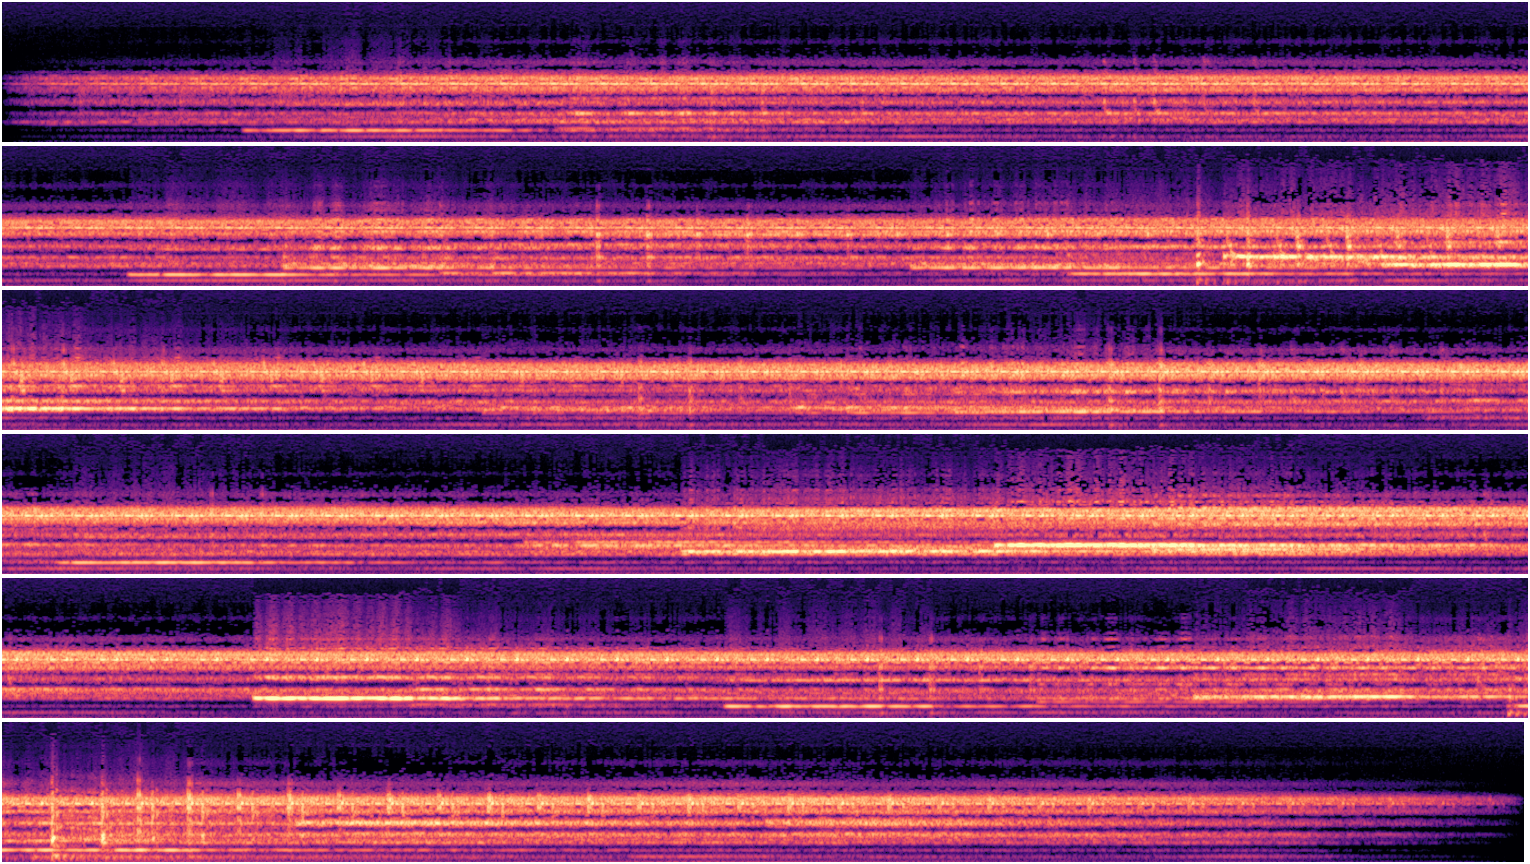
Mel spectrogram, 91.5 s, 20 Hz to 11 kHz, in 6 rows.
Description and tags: ERH p1.2o2bb12 14 alien sounds floating-fortress-rwrk
remix of "p1.2o2bb12_14_alien_sounds" added by ERH (see remix link above)
slow down, edits, vocode, filter, reverb, delay, and gently compression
